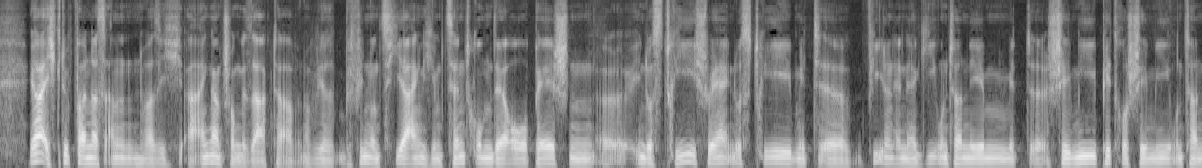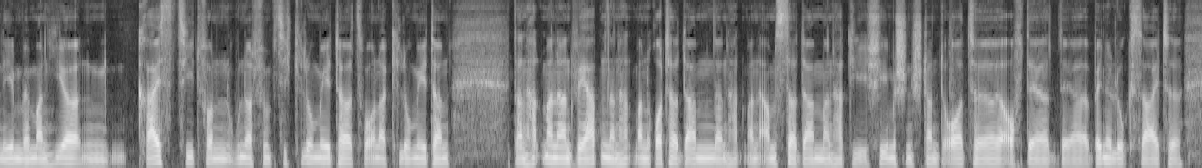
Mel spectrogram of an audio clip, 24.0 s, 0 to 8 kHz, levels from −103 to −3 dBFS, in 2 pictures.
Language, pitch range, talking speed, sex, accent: German, 90-100 Hz, 160 wpm, male, German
